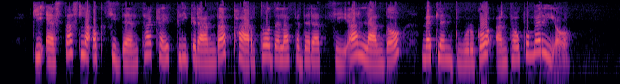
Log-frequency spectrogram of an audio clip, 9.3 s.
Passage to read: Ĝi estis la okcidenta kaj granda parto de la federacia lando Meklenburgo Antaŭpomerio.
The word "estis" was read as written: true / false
false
